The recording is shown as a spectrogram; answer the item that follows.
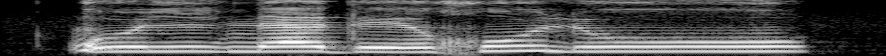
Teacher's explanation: قاف کو موٹا کرنا ہے، لام کے پرواز کو ہلانا نہیں ہے.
